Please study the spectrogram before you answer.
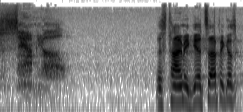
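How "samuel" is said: a breathy whisper of his name; whispered call. Acted. God whispering the boy's name in the night. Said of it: "and he hears".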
